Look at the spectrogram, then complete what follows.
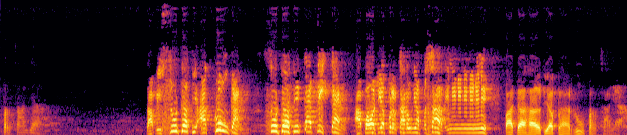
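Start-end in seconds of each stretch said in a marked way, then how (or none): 2.9-9.7 high-pitched, indignant preaching; impassioned preaching. Real, not acted. Preacher protests new believers being exalted too soon, impassioned preaching.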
